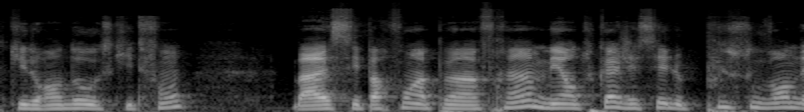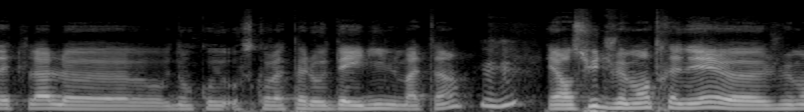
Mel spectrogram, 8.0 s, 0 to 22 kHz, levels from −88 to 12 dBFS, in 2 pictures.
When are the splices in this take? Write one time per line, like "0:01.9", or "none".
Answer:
none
